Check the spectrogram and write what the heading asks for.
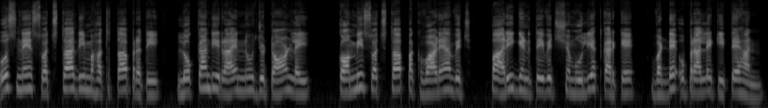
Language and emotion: Punjabi, neutral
